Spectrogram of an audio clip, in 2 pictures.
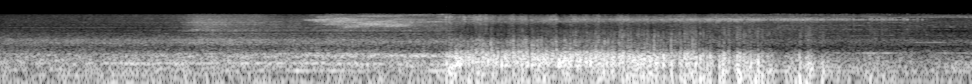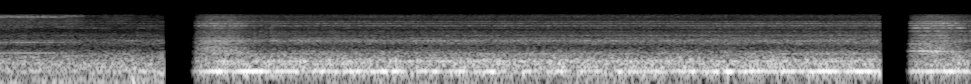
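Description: A train passing through a station: rumbling wheels with a high squeal, loudest about five to eight seconds in. After a brief cut, a steady hum with a low tone.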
